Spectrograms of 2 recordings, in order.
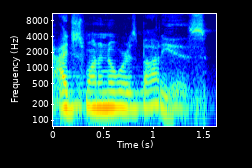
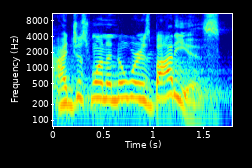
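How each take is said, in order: First: Said in the usual way. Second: Casual, as if nothing strange happened, higher; matter-of-fact. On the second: Retold or imitated. Mary unfazed by angels, answering them casually. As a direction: toss it off like an everyday question. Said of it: "acts like it's perfectly normal".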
